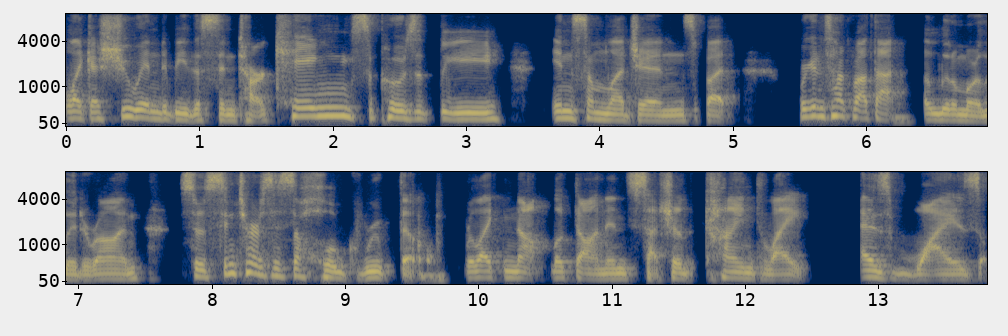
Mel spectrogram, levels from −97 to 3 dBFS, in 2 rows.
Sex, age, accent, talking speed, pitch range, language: male, 20-39, American, 190 wpm, 100-135 Hz, English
